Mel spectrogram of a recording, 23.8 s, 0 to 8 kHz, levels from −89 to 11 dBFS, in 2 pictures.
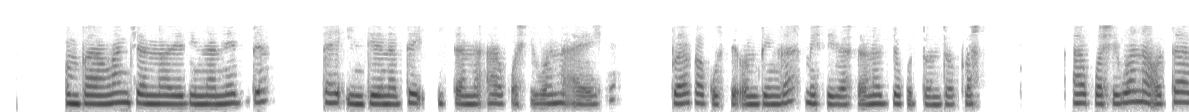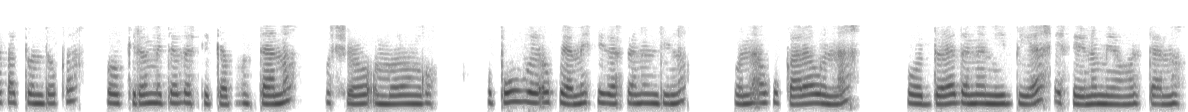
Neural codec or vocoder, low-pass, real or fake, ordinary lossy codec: none; 7.2 kHz; real; AAC, 16 kbps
